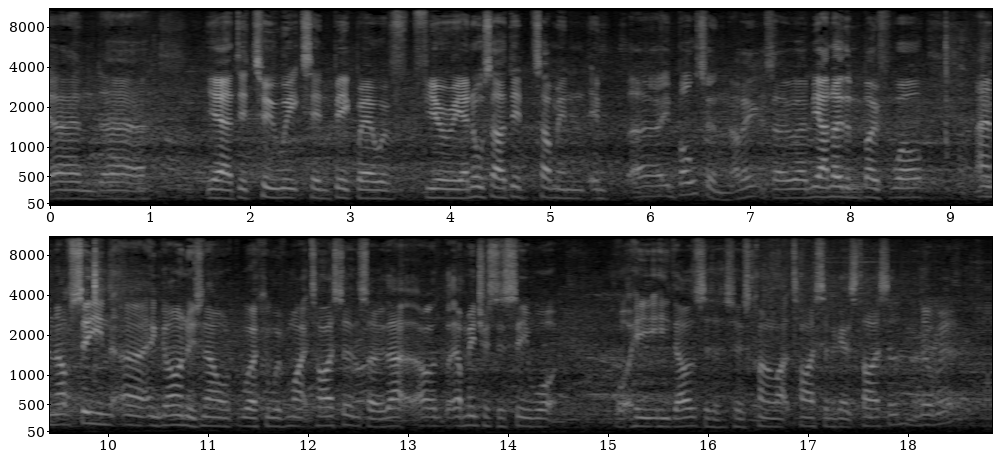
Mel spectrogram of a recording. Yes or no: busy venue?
yes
